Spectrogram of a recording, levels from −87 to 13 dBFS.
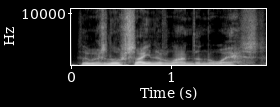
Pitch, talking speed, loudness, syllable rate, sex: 100 Hz, 275 wpm, -15 LUFS, 5.9 syllables/s, male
